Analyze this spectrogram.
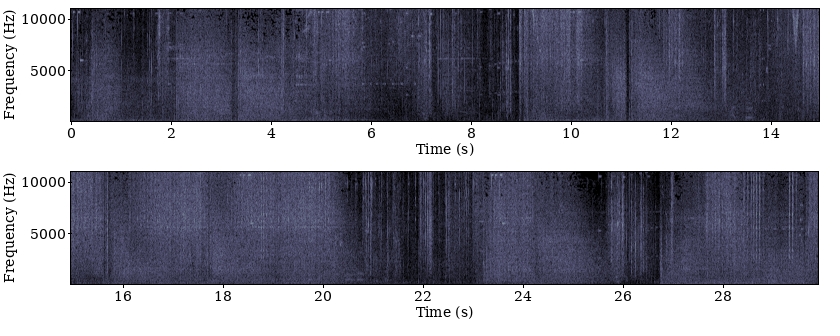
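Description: Automatic gunfire rattles and echoes in a tunnel.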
